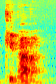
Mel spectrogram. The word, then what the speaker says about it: Kinana: I feel like I'm not saying that right. – This one, Kinana. – Kinana? Okay.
